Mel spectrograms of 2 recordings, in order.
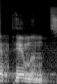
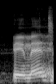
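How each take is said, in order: First: पेमेंट ending in a short "munt"; correct pronunciation. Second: पेमेंट with a long, full "ment"; wrong pronunciation. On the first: Teacher showing the short sound, correctly pronounced. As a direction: say पेमेंट as PAY-m'nt. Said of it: "short sound होती है". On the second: Teacher naming the form not to say, mispronounced. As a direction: say पेमेंट with an open E in the ending. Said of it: "पेमेंट नहीं बोलेंगे". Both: Shown as a demonstration.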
